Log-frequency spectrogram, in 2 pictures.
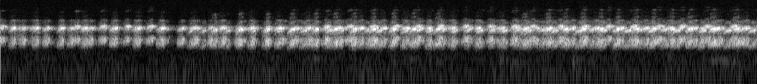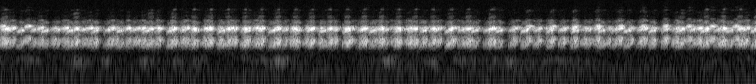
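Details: A mid-April night at a forest pond in north-east Italy, where a crowd of tree frogs keeps up an unbroken chorus of quick, nasal, pulsing croaks, dense and steady throughout.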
